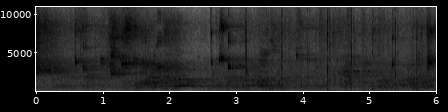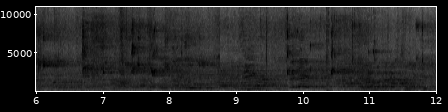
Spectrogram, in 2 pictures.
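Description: A basketball bouncing on a hard court during live play, with many short thuds, amid the shouts and calls of players and people courtside.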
